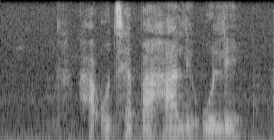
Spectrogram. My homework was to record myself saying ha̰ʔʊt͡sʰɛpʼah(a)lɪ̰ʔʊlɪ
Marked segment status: correct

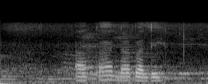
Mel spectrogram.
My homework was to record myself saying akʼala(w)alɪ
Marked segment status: incorrect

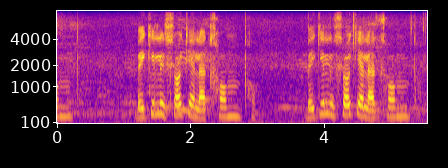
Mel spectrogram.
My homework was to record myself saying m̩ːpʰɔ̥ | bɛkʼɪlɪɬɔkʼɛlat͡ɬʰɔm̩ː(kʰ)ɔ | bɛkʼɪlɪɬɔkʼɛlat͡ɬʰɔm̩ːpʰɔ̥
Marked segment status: incorrect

